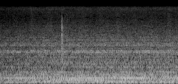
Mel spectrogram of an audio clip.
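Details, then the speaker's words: Schaublin 70/102 lathe headstock spindle with new rear angular-contact bearings and axial play adjusted: even, quiet motor hum with steady low tones, no rumble or knocking. Very quiet, extremely smooth running spindle. "So my machine is a little noisier, but I think this is very, very pleasing, very, very quiet, and extremely smooth running."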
